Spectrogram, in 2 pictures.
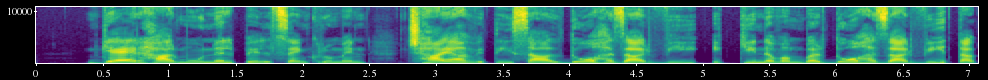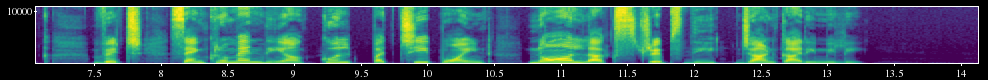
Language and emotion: Punjabi, neutral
